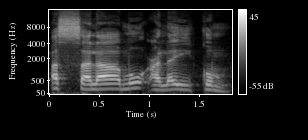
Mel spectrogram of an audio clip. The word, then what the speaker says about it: السلام علیکم: یاد بھی ہو جائے۔ ایک تعداد ہے سلام کو سلام علیکم، السلام علیکم یہ بولتی ہے، السلام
